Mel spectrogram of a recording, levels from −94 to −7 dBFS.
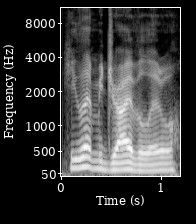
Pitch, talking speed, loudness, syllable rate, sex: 135 Hz, 300 wpm, -14 LUFS, 7.3 syllables/s, male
